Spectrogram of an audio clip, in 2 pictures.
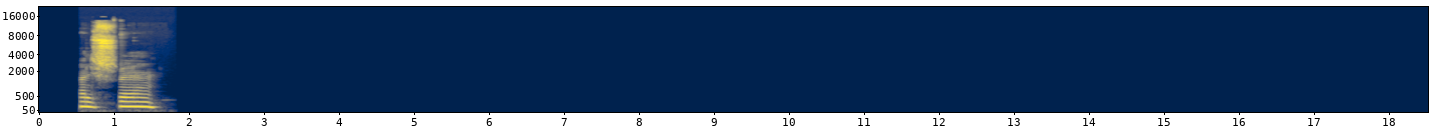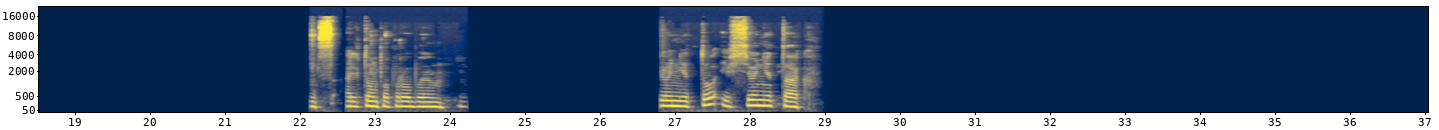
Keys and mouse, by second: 0.0 Tab, 3.0 shift+click, 3.2 shift+click, 5.1 ctrl+b, 10.4 shift+click, 10.8 Tab, 11.3 middle click, 11.9 q, 13.3-14.4 middle drag, 16.6-19.8 drag, 20.7 q, 23.0-25.7 middle drag, 33.0 middle click, 33.9 shift+middle click, 34.4-37.0 middle drag.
